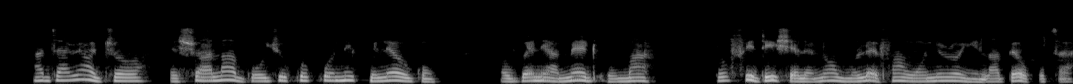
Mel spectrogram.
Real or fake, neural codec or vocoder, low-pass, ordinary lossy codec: real; none; 5.4 kHz; none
